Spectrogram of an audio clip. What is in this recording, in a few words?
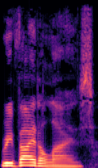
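"revitalize", American English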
